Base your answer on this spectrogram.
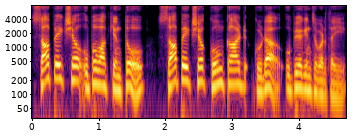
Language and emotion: Telugu, neutral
